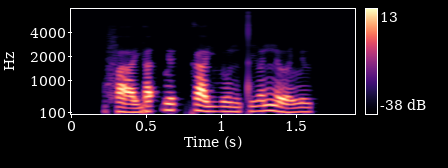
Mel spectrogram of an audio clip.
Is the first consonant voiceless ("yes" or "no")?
yes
